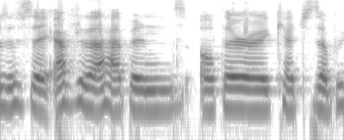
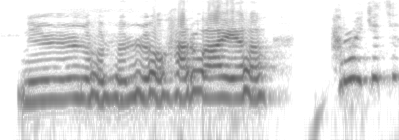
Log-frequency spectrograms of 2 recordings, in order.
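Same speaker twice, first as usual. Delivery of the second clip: sudden, frantic panic, high and rising; 5 semitones higher than usual. In a tabletop game, a character reacts as a message cuts out: panicking. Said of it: "look excited and then immediately panic".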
